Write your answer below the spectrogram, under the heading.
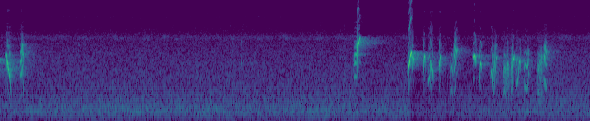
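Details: Red-whiskered bulbul in a cage: a few isolated chirps, then a rapid warbling phrase of bright, jumbled notes lasting over a second.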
